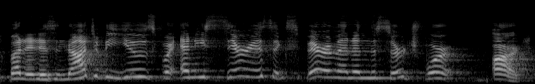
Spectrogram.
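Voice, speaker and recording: Woman writer, slow unhurried delivery, bright forceful tone, expressive emphatic reading at a panel. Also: a little high. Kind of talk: reading excerpts and commenting at a panel.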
